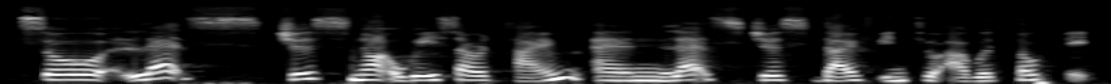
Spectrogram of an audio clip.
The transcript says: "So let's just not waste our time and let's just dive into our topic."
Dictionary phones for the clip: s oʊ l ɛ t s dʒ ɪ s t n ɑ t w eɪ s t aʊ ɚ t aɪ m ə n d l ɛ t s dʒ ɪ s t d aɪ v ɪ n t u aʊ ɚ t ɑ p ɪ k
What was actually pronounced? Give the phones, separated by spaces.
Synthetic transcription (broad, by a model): s oʊ l ɛ t s dʒ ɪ s n ɑ t w eɪ s t aʊ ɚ t aɪ m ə n l ɛ t s dʒ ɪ s d aɪ v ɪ n t u aʊ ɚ t ɑ p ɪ k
